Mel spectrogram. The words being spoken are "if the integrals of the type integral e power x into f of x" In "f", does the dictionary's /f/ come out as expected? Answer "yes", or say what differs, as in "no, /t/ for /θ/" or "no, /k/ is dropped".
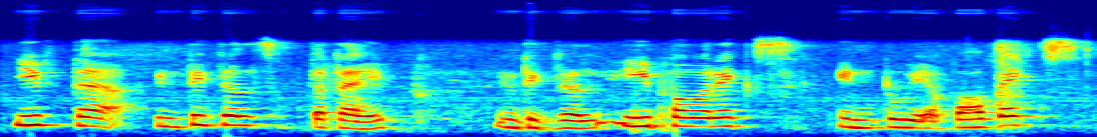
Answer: no, /p/ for /f/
